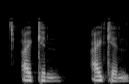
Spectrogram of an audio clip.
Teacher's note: The can will just get shrunken down to a kn sound.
